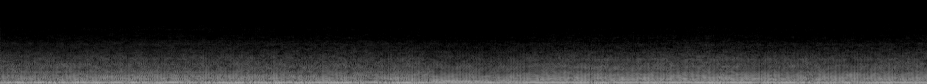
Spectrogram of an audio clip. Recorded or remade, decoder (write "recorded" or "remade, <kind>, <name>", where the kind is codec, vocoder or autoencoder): remade, vocoder, Vocos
